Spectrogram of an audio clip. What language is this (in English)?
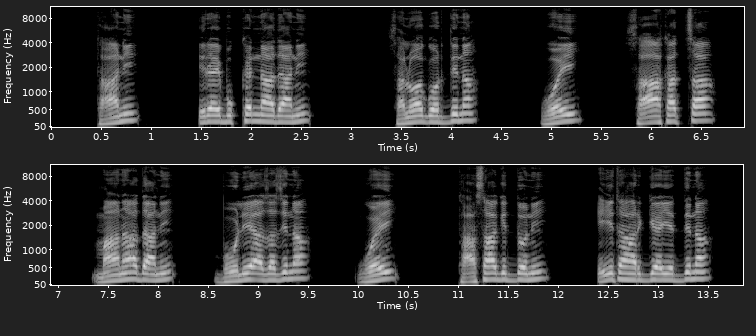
Dawro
